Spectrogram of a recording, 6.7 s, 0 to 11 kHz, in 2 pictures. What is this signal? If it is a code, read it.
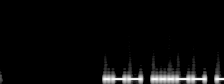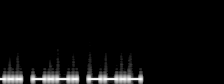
Morse code, heard as a keyed tone, about 20 wpm, 700 Hz. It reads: W3DCQ
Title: Speed Racing - USA 1x3 Call Signs 17wpm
